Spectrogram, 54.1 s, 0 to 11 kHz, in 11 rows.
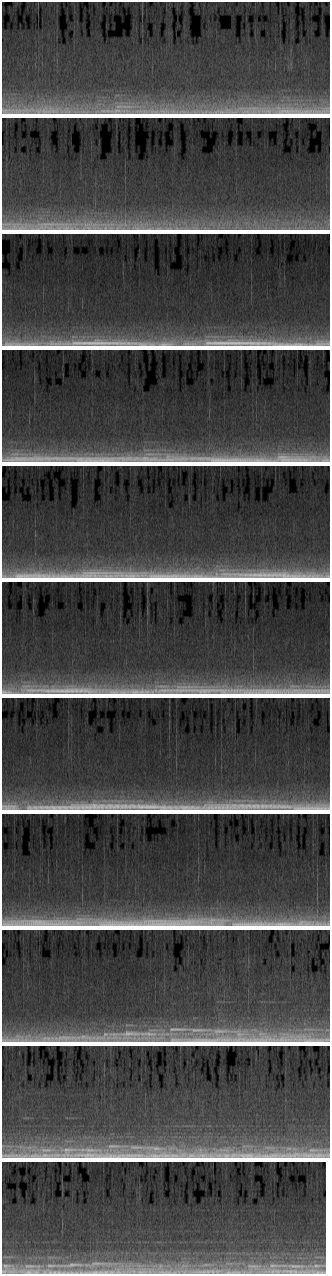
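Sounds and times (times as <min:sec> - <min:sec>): slow sad piano music: 0:00.0 - 0:54.0
steady rain: 0:00.0 - 0:54.0.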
